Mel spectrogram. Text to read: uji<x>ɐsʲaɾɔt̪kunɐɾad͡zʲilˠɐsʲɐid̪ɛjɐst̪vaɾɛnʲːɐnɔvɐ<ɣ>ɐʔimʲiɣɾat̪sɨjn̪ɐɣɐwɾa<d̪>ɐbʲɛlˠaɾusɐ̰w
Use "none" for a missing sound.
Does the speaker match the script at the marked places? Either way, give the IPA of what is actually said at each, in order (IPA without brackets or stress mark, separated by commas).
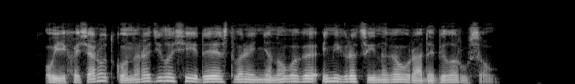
x, ɣ, d̪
